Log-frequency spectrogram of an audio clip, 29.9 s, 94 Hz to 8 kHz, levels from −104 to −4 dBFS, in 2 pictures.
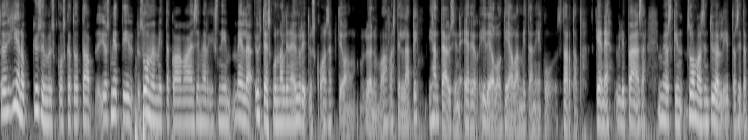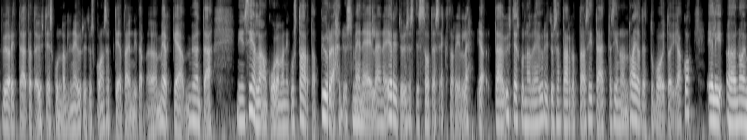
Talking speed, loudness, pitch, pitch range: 125 wpm, -33 LUFS, 165 Hz, 160-180 Hz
